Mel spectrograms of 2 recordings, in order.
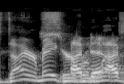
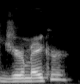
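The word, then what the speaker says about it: D'yer Mak'er: because I was chastised uh I'm like that's dire maker yeah that's the way it's spelled right d-y-u-l d-y-e your maker Jamaica so it's pronounced your maker that's what I was told okay I was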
